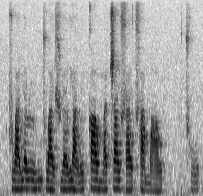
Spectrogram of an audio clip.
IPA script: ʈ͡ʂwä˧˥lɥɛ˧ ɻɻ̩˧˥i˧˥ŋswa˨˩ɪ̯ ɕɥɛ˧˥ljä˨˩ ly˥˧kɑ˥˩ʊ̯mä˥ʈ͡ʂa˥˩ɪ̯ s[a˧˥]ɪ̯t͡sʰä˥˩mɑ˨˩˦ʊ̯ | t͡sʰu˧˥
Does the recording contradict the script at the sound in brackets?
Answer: yes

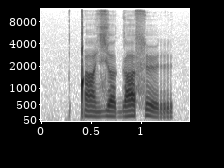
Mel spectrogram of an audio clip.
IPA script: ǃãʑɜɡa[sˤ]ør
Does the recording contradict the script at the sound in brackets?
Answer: yes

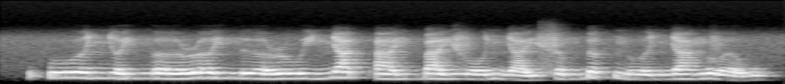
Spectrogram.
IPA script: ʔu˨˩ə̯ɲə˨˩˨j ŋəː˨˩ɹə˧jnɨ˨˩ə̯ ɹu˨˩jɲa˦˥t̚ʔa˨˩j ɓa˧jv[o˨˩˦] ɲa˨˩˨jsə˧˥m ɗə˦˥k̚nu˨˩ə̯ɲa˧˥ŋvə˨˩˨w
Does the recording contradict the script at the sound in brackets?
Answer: no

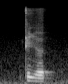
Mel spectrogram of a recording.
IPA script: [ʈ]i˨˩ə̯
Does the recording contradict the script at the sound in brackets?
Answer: no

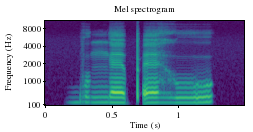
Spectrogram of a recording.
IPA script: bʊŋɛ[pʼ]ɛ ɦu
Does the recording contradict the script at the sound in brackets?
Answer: no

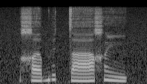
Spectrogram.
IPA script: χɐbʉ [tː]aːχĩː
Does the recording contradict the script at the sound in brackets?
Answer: no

